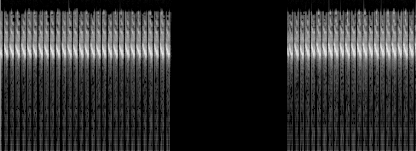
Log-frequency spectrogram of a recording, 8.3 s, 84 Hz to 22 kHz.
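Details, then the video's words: In Spain in 2013, a European Greenfinch gives long, very regular trills of quick high notes, about three seconds each, separated by a clean two-second gap. "Canto de Verderón"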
